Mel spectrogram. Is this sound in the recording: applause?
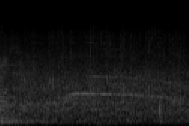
yes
